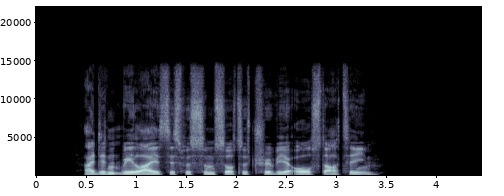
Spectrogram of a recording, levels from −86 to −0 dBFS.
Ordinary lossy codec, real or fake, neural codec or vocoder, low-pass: none; real; none; 14.4 kHz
